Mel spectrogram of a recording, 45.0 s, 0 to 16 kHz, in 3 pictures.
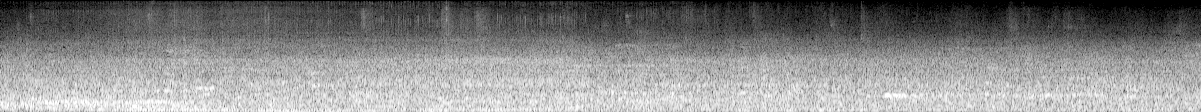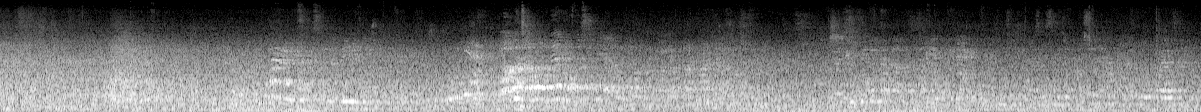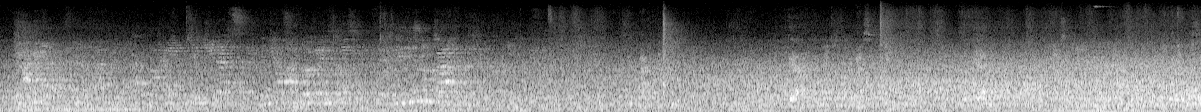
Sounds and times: bus 0.0 - 45.0
car 0.0 - 19.8
car 38.1 - 45.0

